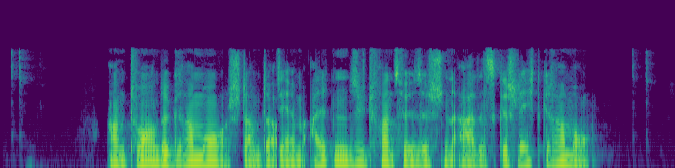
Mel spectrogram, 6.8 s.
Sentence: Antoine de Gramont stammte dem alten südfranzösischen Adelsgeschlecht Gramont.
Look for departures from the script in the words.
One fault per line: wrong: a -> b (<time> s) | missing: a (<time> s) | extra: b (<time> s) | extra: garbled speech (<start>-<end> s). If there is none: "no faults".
no faults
